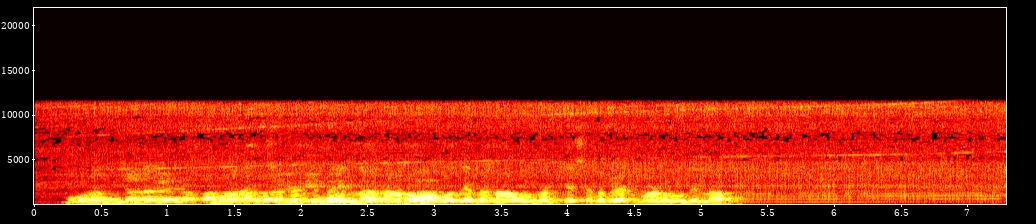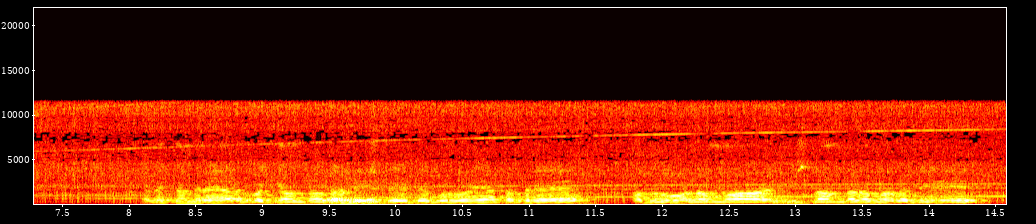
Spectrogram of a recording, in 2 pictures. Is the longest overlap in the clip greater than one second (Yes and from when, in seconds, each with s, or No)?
Yes, from 1.4 s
